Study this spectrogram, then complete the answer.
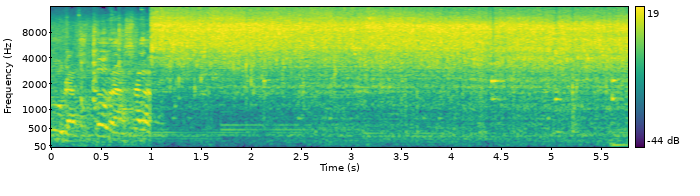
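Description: Vegetables sizzle as they are tipped into hot oil.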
